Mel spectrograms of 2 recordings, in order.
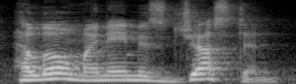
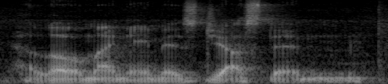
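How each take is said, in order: First: It is spoken in a normal chest voice. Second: It is spoken in a low creaky fry. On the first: "in your chest voice" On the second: "the vocal fry, which is this sound right here"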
